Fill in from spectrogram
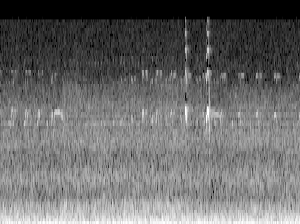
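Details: Oystercatcher on a beach by a lighthouse in the morning: two sharp, high piping notes in quick succession midway, over a steady low roar of surf or wind.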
